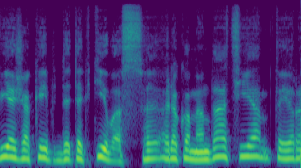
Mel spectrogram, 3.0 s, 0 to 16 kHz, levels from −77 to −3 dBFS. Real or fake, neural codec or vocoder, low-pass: fake; autoencoder, 48 kHz, 32 numbers a frame, DAC-VAE, trained on Japanese speech; 14.4 kHz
